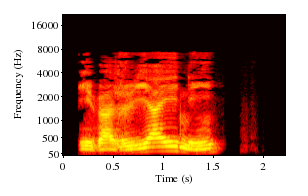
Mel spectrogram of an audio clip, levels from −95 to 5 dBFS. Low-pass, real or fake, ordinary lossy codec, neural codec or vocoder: 7.2 kHz; real; MP3, 32 kbps; none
